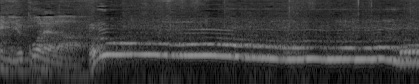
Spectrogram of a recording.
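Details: Luoluo, a pet Alaskan Malamute reacting to its owner wearing a mask, lets out one long, clear howl after a short yelp, held for about three seconds and slowly sliding lower in pitch before a final upturn.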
